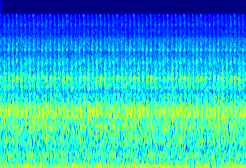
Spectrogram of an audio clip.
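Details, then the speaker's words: Mitsubishi Triton after sanding surface rust off an idler and lightly spraying silicon on it: smooth, steady idle with no belt squeal, a temporary fix for the squeaking drive belt. "so I'm going to start it up now you'll probably might hear it so that's good that's how it should be"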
